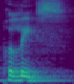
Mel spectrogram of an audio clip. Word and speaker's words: police: it's PA and lease with the stress on lease so police the next word is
